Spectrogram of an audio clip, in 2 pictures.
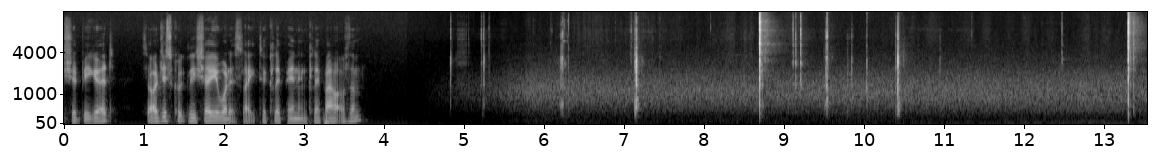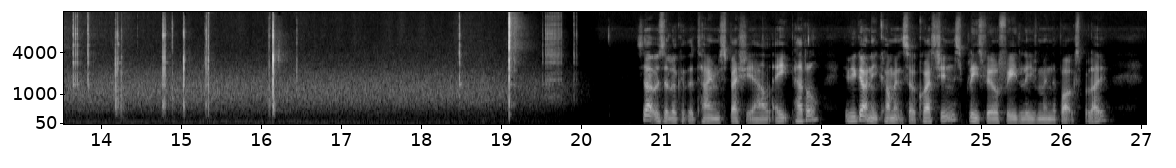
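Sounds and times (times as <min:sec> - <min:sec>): steady hiss: 0:03.3 - 0:20.0
pedal mechanism clicking: 0:13.3 - 0:16.6.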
